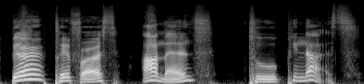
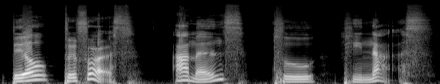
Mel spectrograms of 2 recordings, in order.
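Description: First: Slow example sentence. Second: Careful slow read of the sentence; slow example sentence. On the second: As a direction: read it slowly, word by word. (慢速朗读例句) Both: Shown as a demonstration. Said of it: "我们造个句子说".

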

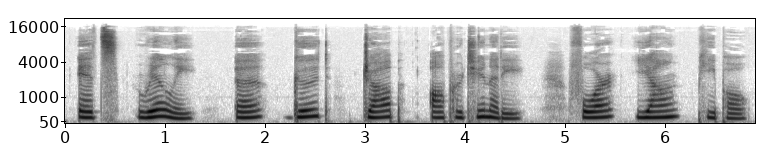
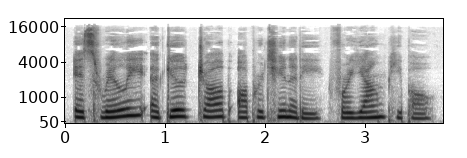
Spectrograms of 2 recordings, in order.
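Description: First: Slow, word by word; slow read-along. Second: Said in the usual way. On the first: Shown as a demonstration. Teacher leading learners through the example, slow and measured. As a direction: separate each word for learners to follow. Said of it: "好，慢慢来读". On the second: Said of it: "慢慢来读".

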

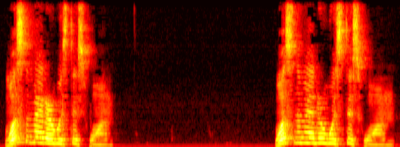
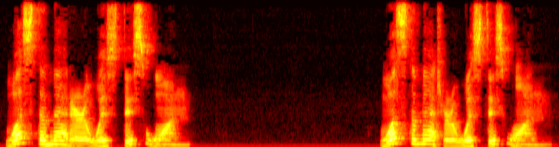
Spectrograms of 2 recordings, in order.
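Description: First: Quicker, higher-pitched model reading; brisk high start gliding down; a bit faster. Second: Slow, drawn-out model for learners to follow; unhurried teacher's demonstration; slow reading. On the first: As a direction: speed the question up, falling at the end. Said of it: "好，我们快一点儿". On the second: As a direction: read it out slowly, word by word. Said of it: "我们慢慢读一下这句话". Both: Shown as a demonstration.

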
